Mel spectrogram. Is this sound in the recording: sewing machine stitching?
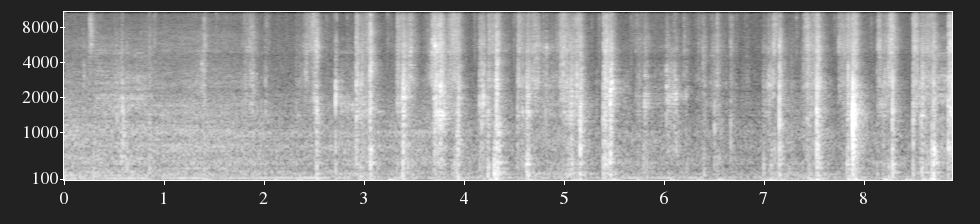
no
